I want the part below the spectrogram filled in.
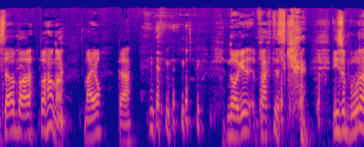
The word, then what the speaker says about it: Mallorca: Du, eh, jeg har vært i, på Mallorca, som jo uttales med en J istedenfor to L-er, fordi at spanjoler ikke kan verken stave eller uttale ting.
